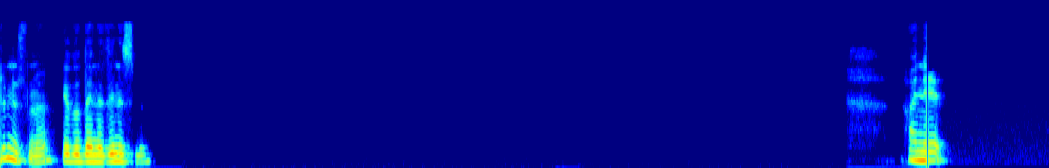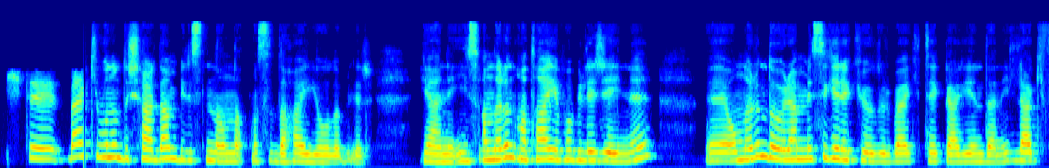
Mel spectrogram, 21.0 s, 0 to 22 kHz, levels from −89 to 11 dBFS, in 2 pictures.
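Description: Speech that turns dull and boxy from 9.26 to 11.34 s, with nothing above 3.8 kHz, a level drop of roughly 5 dB, a faint new noise floor and a 20 ms gap at 9.26 s. The likely cause is an input switched to a poorer device. A simple bandwidth cut would not bring the level change, noise and gap.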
